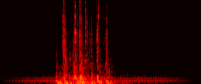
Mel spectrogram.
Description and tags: Wooden Door Handle Jiggle
Someone trying to open a door
folly, wooden, metal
